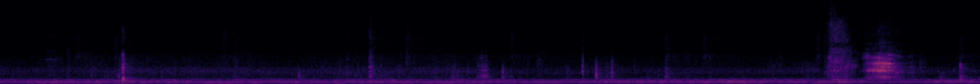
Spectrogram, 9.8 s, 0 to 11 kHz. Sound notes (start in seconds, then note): 2.3 creaky steps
